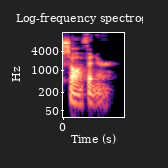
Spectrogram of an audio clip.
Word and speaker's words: soften: pure T intensive and when you see T between consonants it's silent don't pronounce a t if you link the sounds do not pronounce a t examples exactly and Christmas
